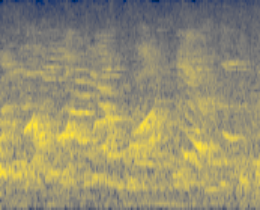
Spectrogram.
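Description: Young children's voices: high-pitched, excited chatter and exclamations with pitch sliding up and down.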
